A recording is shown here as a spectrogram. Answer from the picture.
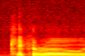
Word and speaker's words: Cicero: A lot of nonsense, in my opinion, making boys say Kikero at school when for the rest of their lives they'll say Cicero, if they ever say it at all.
